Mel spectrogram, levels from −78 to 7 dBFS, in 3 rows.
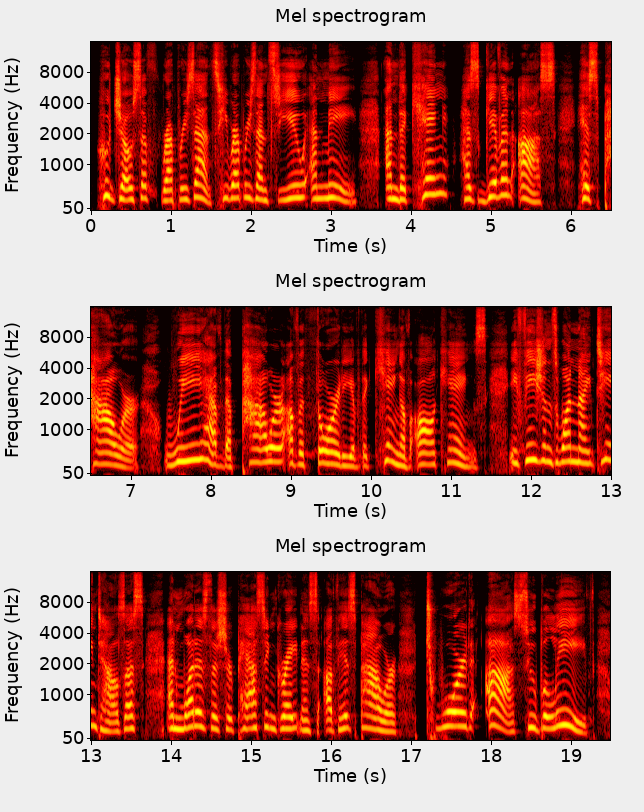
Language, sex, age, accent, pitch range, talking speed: English, female, 50-69, American, 215-275 Hz, 140 wpm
